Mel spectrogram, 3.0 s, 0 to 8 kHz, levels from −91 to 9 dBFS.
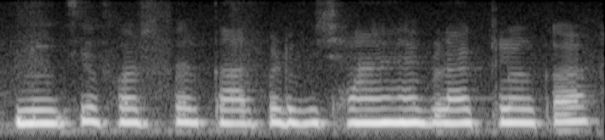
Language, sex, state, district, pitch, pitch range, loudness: Hindi, female, Bihar, Patna, 260 Hz, 255-265 Hz, -12 LUFS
